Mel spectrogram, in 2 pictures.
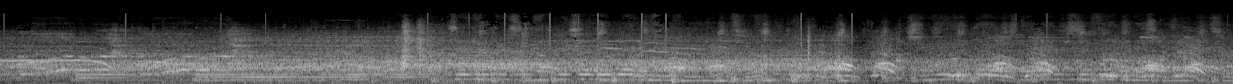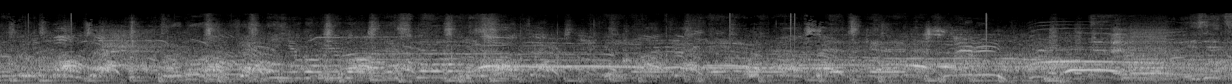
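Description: A large crowd cheers and whoops steadily for the whole stretch, being led in chants of "defense" and "Broncos", with scattered shouts and a dense roar of many voices, loud and continuous with no pauses.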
